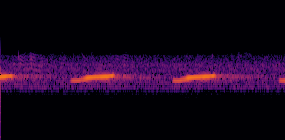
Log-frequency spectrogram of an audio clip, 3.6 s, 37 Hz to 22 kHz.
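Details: A common ground dove (Columbina passerina) gives soft, low, rising hoots, each about half a second long and repeated roughly every 1.3 seconds, over a faint steady hiss.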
